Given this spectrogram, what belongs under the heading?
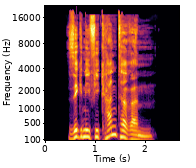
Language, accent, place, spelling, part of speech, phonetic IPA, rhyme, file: German, Germany, Berlin, signifikanterem, adjective, [zɪɡnifiˈkantəʁəm], -antəʁəm, De-signifikanterem.ogg
- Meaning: strong dative masculine/neuter singular comparative degree of signifikant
